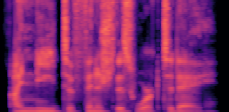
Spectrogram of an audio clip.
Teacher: Need, finish, work are strong. Other words are softer.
